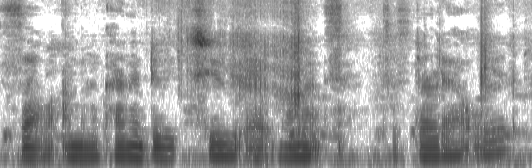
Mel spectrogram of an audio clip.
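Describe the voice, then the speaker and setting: A woman speaking over noticeable background noise. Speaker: craft vlogger. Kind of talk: casual vlog. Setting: at home early morning. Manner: hesitant, many fillers.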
